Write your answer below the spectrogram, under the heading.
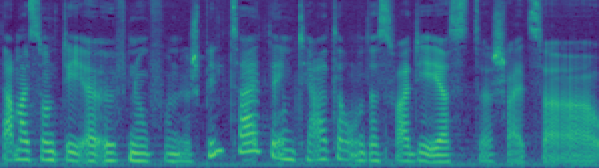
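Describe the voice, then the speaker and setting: Her voice very deep and low with vocal fry, a woman speaks at a moderate pace with ordinary pitch variation. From Lithuania, Russian-speaking family. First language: Russian (speaking German). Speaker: opera singer. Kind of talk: interview.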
